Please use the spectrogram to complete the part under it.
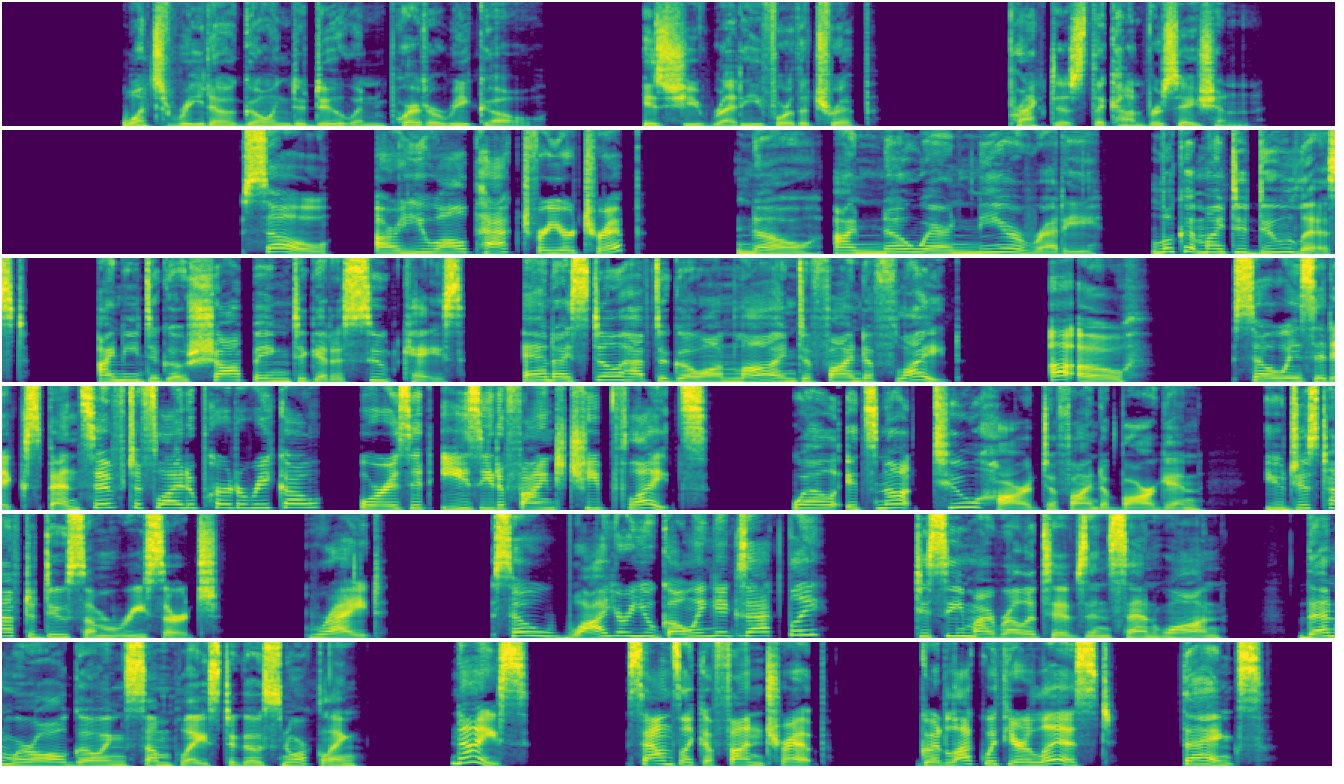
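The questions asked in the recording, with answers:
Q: What's Rita going to do in Puerto Rico?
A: See her relatives in San Juan and go snorkeling

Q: Is she ready for the trip?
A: No, she's nowhere near ready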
